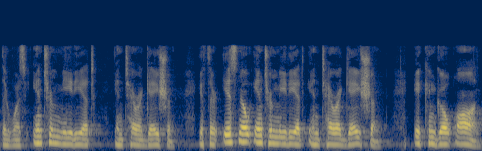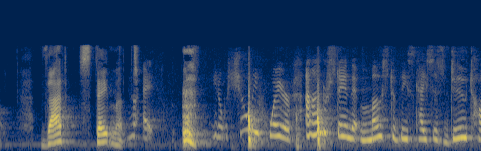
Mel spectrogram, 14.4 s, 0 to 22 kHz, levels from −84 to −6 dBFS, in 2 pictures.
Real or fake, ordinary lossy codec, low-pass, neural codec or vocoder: real; MP3, 48 kbps; 7.2 kHz; none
